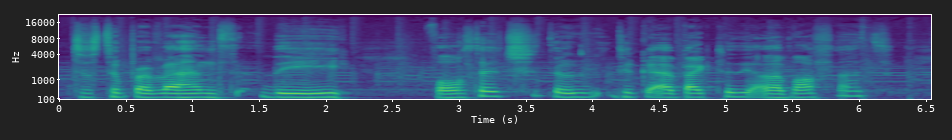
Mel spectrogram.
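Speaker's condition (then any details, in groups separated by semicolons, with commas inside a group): Cerebral palsy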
